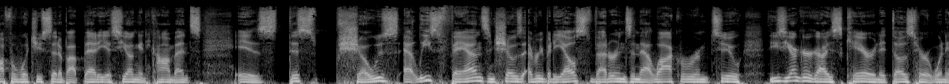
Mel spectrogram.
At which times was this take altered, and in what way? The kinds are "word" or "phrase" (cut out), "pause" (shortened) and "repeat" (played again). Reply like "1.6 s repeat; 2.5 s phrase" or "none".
1.5 s word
